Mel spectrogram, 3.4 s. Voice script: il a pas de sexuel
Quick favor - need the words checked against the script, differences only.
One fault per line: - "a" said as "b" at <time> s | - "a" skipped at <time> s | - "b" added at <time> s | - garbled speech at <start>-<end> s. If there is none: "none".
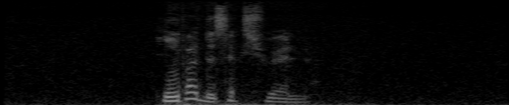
none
